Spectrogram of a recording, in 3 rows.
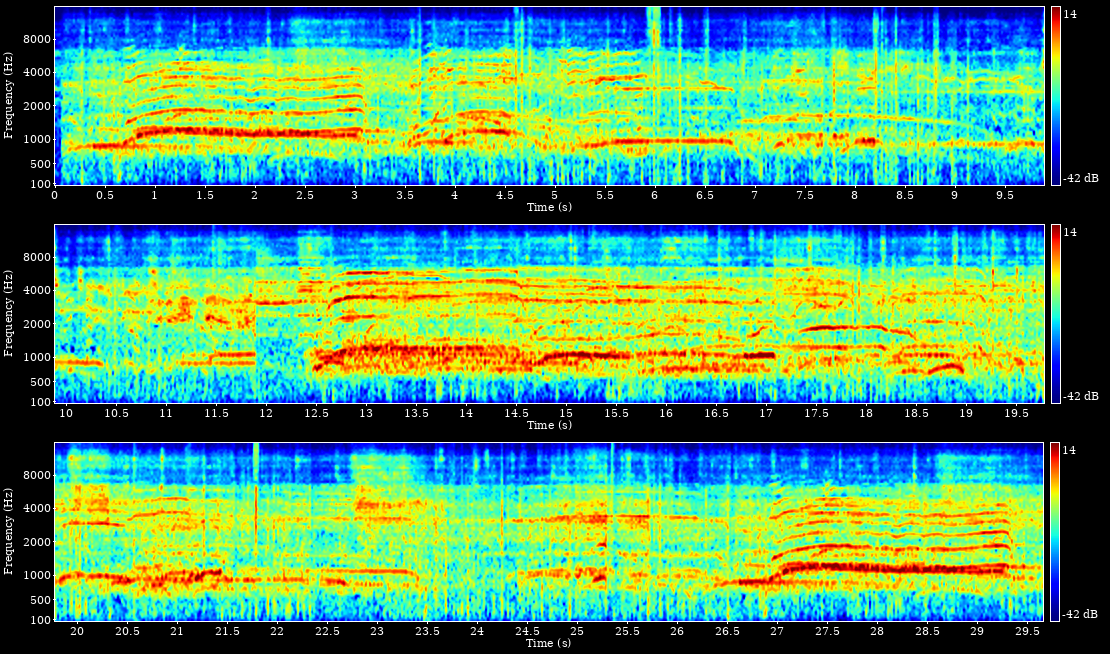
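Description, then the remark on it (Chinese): A huge crowd of 1.2 million spectators around Sydney Harbour cheers and shouts nonstop during the 12-minute New Year fireworks show, a loud, dense roar of many voices with high-pitched whoops rising and falling throughout, briefly dipping before surging again. “短短的12分钟，整个悉尼海港120万的观众沉浸在一片欢乐之中。”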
